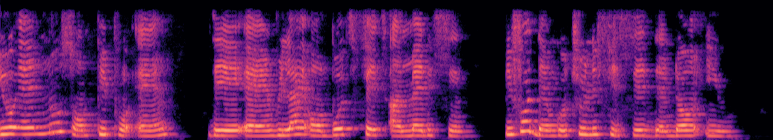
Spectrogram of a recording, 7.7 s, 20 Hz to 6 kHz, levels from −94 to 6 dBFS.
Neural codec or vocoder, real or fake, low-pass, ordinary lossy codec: none; real; 5.4 kHz; none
